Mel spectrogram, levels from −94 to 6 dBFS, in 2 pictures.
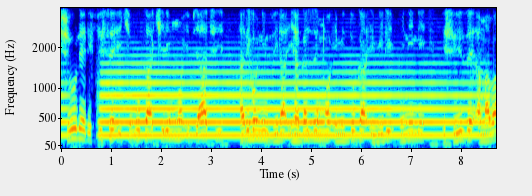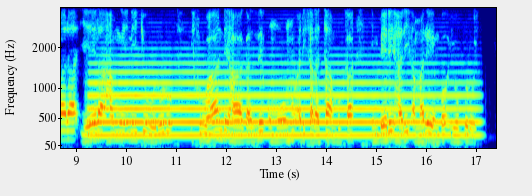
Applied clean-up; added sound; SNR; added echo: none; Brass instrument; 0 dB; none.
